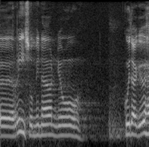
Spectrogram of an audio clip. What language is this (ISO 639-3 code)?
est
